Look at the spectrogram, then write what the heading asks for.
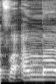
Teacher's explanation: میم مشدد ہے، یہاں پر غنہ کر کے پڑھیں گے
